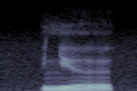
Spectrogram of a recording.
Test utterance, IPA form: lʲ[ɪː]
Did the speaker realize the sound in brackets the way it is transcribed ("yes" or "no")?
no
